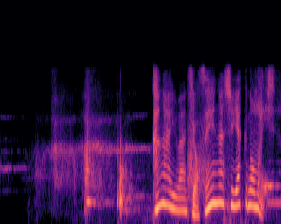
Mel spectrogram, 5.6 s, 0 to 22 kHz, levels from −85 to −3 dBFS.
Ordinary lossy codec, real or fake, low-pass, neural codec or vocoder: Opus, 16 kbps; fake; 7.2 kHz; codec, 16 kHz in and 24 kHz out, 0.9 kbps, LongCat-Audio-Codec, four codebook decoder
